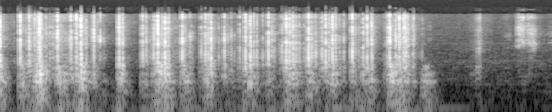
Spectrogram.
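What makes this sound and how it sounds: Long nails tap and scratch across the textured mesh base of a round black plastic toy pizza tray held upright. The result is a rapid, irregular run of dry, bright clicks and scrapes with almost no low end and very short decay. It stops abruptly after about three seconds, followed by a few faint, isolated scratches.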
